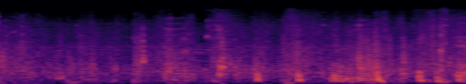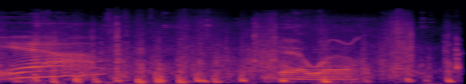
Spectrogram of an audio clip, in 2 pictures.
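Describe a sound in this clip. Horse hooves thud quickly on dirt.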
